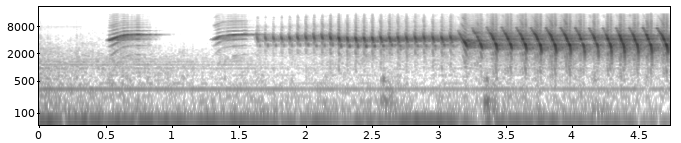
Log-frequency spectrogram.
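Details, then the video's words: Long rolling song of an AF canary: two short rising whistled notes, then a sustained smooth trill that grows louder and bursts into a dense, vibrant high rattle; a low steady hum runs underneath. "KENARI AF ngerol panjang"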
